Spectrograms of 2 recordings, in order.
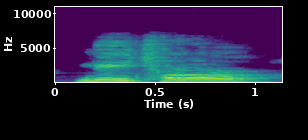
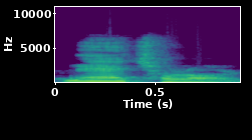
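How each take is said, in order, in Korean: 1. 첫 음절은 'nature'에서처럼 'nay'로 들려요. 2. 첫 음절은 짧은 a의 'nach'로 들려요. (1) "네이처럴 하면 되겠네. 그런데 그게 아니라" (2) "네이처럴이 아니라 내추럴이 되더라"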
